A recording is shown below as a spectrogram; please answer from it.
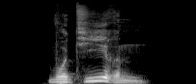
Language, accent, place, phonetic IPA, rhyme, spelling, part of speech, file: German, Germany, Berlin, [voˈtiːʁən], -iːʁən, votieren, verb, De-votieren.ogg
- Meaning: to vote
